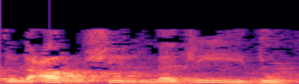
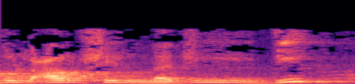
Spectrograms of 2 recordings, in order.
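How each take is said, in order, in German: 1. Das letzte Wort endet auf einen u-Vokal. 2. Das letzte Wort endet auf einen i-Vokal.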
